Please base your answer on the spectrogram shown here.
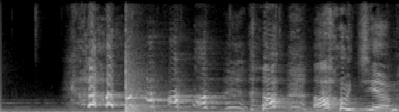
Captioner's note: laughs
